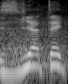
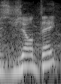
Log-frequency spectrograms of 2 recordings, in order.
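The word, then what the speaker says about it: Świątek: On dit Crirovia Mais, mais, c'est Zviatek et ça se prononce Zviantek. Et donc Piatek, ça se prononce aussi Piantek.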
